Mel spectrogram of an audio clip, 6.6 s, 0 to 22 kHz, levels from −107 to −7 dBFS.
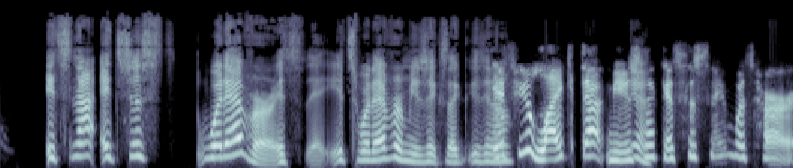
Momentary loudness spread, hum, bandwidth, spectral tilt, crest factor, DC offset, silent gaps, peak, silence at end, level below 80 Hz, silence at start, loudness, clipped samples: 12 LU; none; 15.5 kHz; -3.5 dB/octave; 16 dB; under 0.1%; 1.45-1.62 s; -10 dBFS; 0 s; -76 dBFS; 0.4 s; -26 LUFS; under 0.1%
